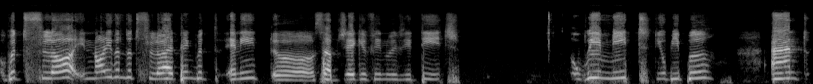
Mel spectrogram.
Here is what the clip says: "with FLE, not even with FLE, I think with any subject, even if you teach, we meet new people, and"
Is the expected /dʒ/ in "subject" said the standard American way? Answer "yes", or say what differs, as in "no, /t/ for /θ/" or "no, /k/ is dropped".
yes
